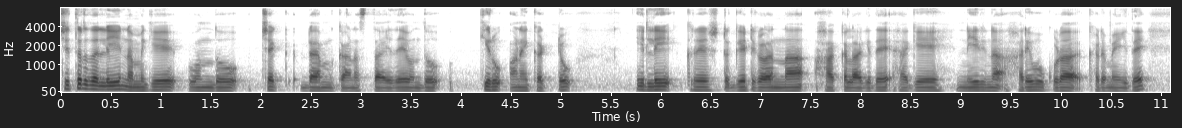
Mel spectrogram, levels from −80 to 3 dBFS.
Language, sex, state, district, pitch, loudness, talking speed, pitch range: Kannada, male, Karnataka, Chamarajanagar, 95 Hz, -24 LUFS, 105 wpm, 95-105 Hz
